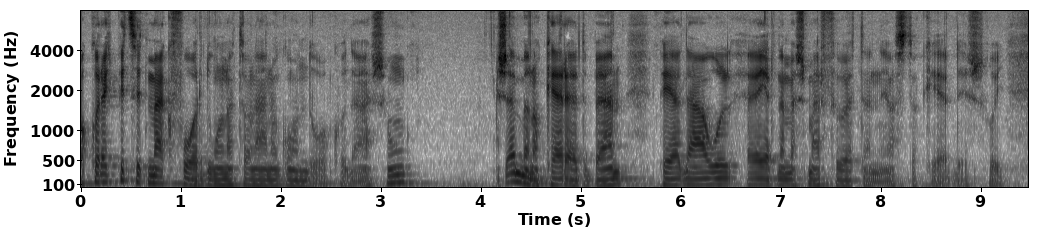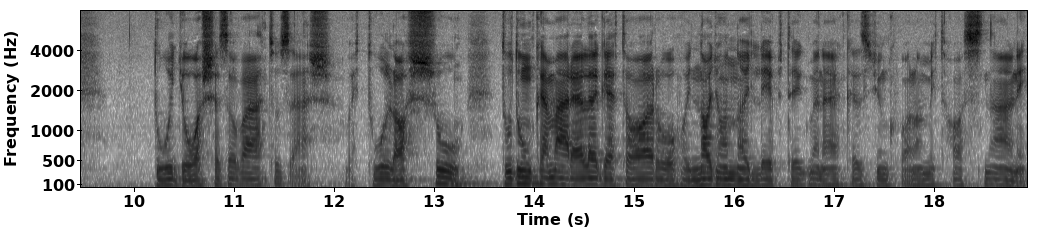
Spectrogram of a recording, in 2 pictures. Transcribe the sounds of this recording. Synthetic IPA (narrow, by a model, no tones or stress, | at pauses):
ɒkːoɾɛɟ̚pit̪sit̪mɛkfo̞rd̪ulnɒt̪ɒlaːnɒɡo̞nd̪o̰lkʰo̞̰d̪a̰ːʃuŋk | eːʃɛbːɛnɒkɛɾɛd̪bɛnpeːld̪aːulɛeːrd̪ɛmɛʃmaːrfølt̪ɛ̰nːḭɒ̰st̪ɒkḛːrd̪ḛːʃt̪ho̞̰ɟ | t̪uːlɟo̞rʃɛzɒvaːlt̪o̞za̰ːʃʋɒ̰ct̪uːlːɒʃːuːt̪ud̪uŋkɛmaːɾɛlɛɡɛt̪ɒrːoːlɦo̞ɟnɒɟo̞nːɒɟleːpt̪eːɡ̚bɛnɛlkɛzɟyŋkʋɒ̰lɒmit̪hɒsnaːlnḭ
